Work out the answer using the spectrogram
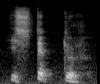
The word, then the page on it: isteptür: Xyzyl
